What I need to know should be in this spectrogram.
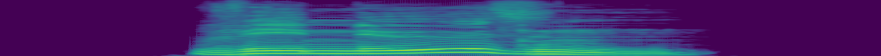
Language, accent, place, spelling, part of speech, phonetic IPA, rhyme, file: German, Germany, Berlin, venösen, adjective, [veˈnøːzn̩], -øːzn̩, De-venösen.ogg
- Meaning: inflection of venös: 1. strong genitive masculine/neuter singular 2. weak/mixed genitive/dative all-gender singular 3. strong/weak/mixed accusative masculine singular 4. strong dative plural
